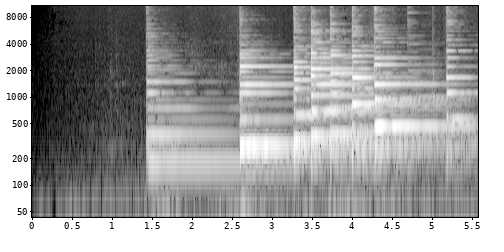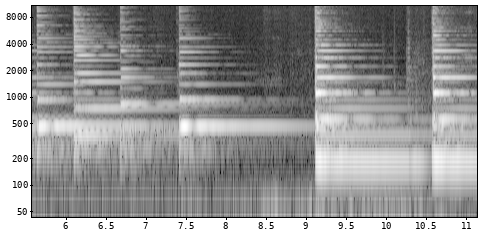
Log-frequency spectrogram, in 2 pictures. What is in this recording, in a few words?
Renaissance Harp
